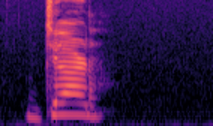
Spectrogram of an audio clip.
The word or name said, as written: jar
